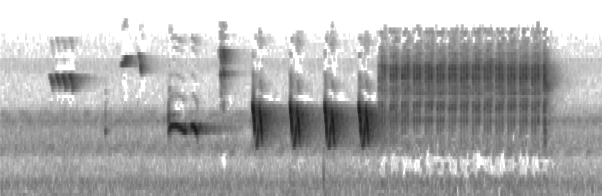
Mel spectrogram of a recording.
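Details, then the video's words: Common nightingale (Luscinia megarhynchos) song: a high buzzy trill and thin whistles, a lower slurred whistle, and four powerful evenly spaced notes. These end in a long, dense high-pitched rattle of nearly two seconds. "Common nightingale,beautiful birdsinging"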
